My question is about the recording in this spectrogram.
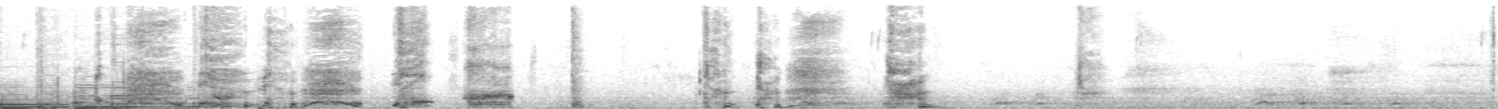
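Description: A person's non-word vocal sounds: a string of short, breathy bursts like coughing and throat clearing over the first six seconds, then it goes much quieter.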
